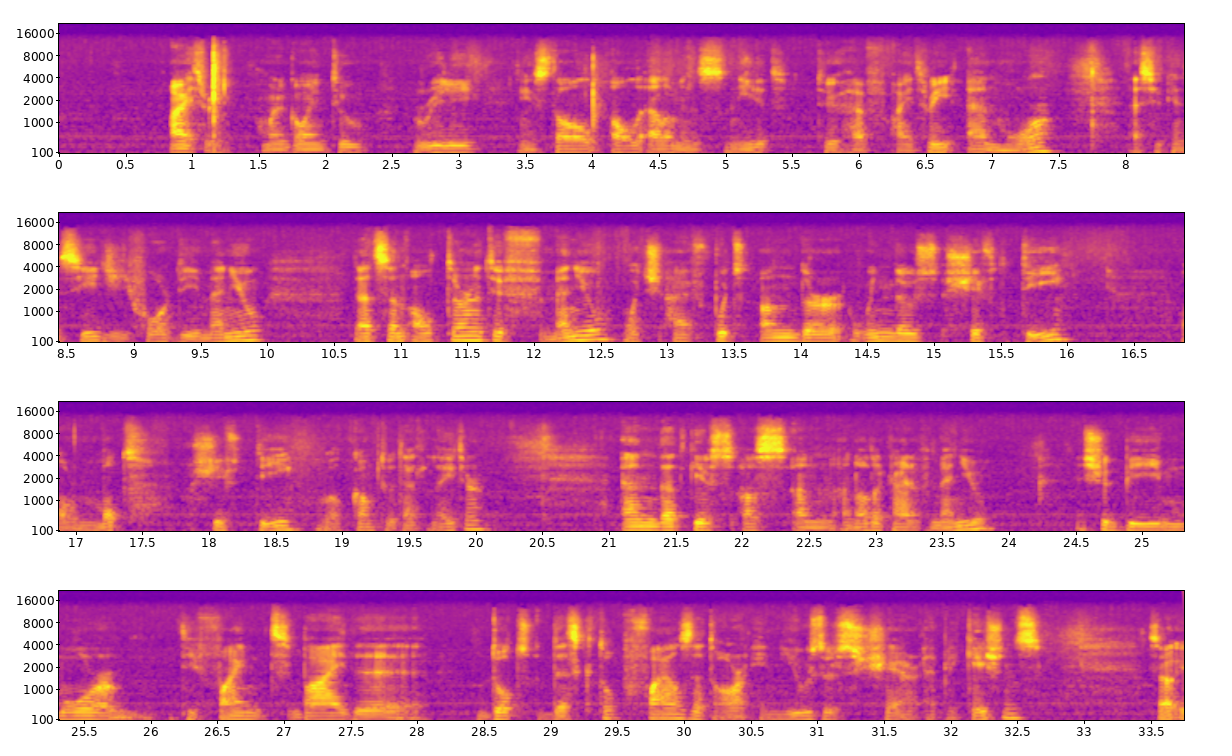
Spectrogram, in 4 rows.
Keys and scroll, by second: 1.2 Return.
